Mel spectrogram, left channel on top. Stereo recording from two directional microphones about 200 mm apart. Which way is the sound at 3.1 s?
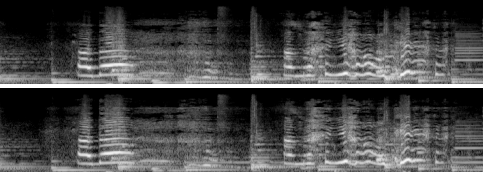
20° left (ahead or behind).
